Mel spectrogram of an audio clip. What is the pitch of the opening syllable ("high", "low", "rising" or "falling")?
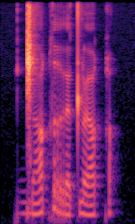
rising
